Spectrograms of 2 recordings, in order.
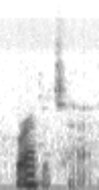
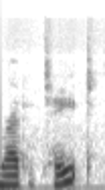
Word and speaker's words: Rattata: Um, Also, I learned that what the okay, Rattata and Aloha Rattata. They used to call him Ratatate. I don't know why, but I'm pretty sure I was pronouncing that wrong the whole time.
